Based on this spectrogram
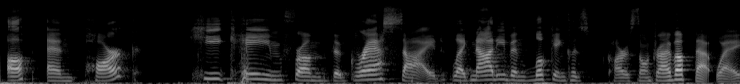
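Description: Speaking at a very slow pace, this voice has a bright, sharp tone and a Philadelphia-area accent. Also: woman. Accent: Delco Philadelphia-area. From Delaware County, Pennsylvania. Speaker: podcast host. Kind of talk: casual banter.

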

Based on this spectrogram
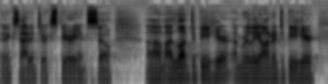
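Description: This man has a plain, everyday voice at a medium pitch, and his intonation stays fairly even. The recording is very clean, with a silent background. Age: 20s. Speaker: missionary and guest speaker. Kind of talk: sermon-style testimony. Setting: church.

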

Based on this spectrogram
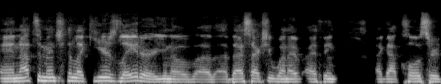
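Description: A man has an unremarkable speaking voice at medium pitch and a fairly quick pace. The sound is dry and close, with no echo. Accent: American. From Philippines, then Burbank, California. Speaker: podcast co-host. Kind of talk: casual chat.

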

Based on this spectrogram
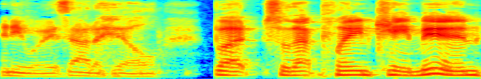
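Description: Speaking at a fairly quick pace, a man uses a fairly high pitch. His tone is animated, bright and sharp. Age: 40s. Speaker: podcast host and business owner. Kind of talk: casual chat.

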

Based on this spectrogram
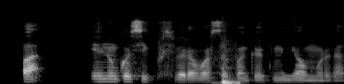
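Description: Fairly even intonation marks a normal speaking voice. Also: man. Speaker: podcast co-host. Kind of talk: casual chat.

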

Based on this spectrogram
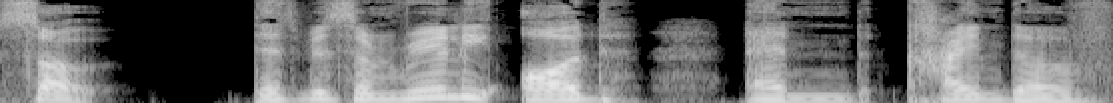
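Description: A man with a London accent speaks at a very slow pace. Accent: British English, London. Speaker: podcast host. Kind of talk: casual solo commentary. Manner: animated.

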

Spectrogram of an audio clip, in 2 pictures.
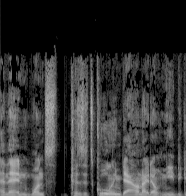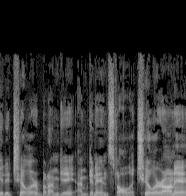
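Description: A plain, everyday voice with an American accent moves at a fairly quick pace with hardly any pauses and fairly even intonation. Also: man, medium pitch for a man. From Idaho, US. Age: 20s. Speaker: podcast host, music producer. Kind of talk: casual interview chat.

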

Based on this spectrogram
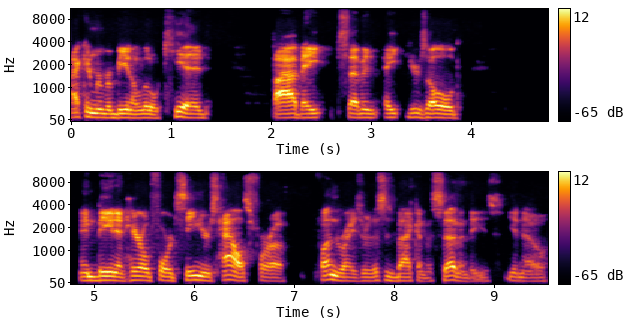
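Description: This man talks at a moderate pace and a medium pitch, his intonation monotone and flat. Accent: Memphis. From US South, Memphis, Tennessee. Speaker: former TV meteorologist and author. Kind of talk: casual interview.

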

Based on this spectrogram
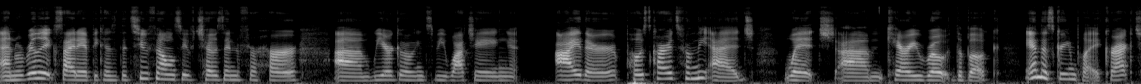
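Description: A bright, sharp voice with an American accent moves at a moderate pace with ordinary pitch variation and big swings in loudness. The recording is very clean, the background silent. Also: woman, medium pitch for a woman. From US South (Georgia). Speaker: podcast co-host. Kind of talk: casual chat.

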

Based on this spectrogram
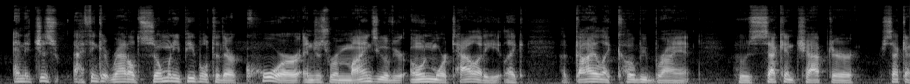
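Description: Recorded very cleanly against a silent background, a man with an American accent uses a normal speaking voice at a fairly low pitch, moderate pace and ordinary pitch variation. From Philadelphia area, US. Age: 20s. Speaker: sports writer and podcast co-host. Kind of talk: casual sports chat.

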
